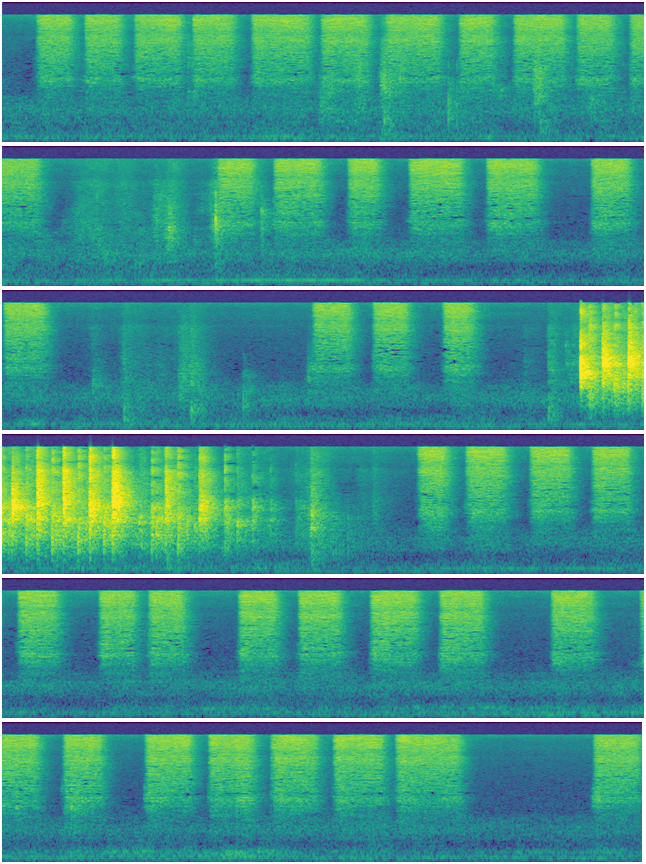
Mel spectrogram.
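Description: Aerosol can of primer spraying in short hissing bursts, about one a second, with brief pauses between them. About halfway through comes a much louder rattle lasting two to three seconds.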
